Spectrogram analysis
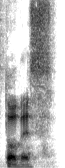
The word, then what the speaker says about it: todes: But whether it's an X or an E or the @ sign, they all tend to get pronounced as E. So it'll all come out as todes for the most part.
